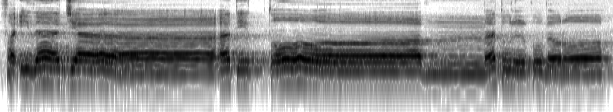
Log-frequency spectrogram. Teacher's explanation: حرف مد کے بعد حمزہ اسی کلمہ میں ہے، اس لیے مد متصل ہوا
